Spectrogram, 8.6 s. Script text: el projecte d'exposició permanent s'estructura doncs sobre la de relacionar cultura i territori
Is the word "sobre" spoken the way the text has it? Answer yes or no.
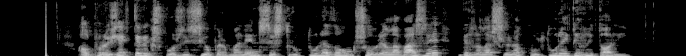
yes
